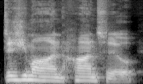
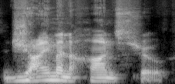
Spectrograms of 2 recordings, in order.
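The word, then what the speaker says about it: Djimon Hounsou: look it up okay instead of Digimon hansu it's jimin Hans true and it's like okay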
